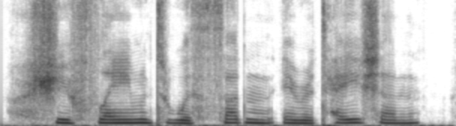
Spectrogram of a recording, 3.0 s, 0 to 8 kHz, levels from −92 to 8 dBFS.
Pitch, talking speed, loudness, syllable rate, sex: 210 Hz, 100 wpm, -14 LUFS, 4.1 syllables/s, female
